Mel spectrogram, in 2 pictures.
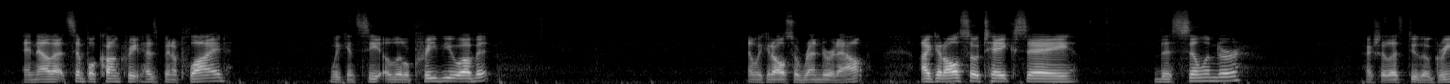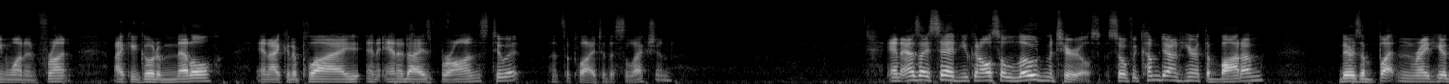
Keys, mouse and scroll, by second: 5.6 click, 11.3 click, 14.0 click, 16.0 click, 19.2 right click, 20.7 click.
